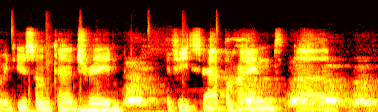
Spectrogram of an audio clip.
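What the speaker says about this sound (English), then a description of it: "I apologize for the dogs in the background." Dogs bark and yip intermittently in the background of a home setting while someone talks continuously over them, the barks fairly close and mixed with a few whimpering notes.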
